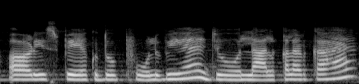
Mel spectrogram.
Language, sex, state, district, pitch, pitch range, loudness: Hindi, female, Bihar, West Champaran, 225 Hz, 215-235 Hz, -14 LUFS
